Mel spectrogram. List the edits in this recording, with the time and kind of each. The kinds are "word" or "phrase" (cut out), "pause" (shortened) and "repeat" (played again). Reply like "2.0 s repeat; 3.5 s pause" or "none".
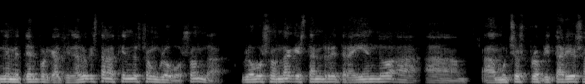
2.3 s pause; 4.7 s pause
